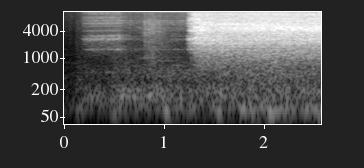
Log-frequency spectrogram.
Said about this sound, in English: We were on a train heading out of the city by sunset.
